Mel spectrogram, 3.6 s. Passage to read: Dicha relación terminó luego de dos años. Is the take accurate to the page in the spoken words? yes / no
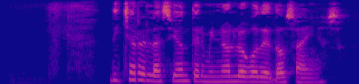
yes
